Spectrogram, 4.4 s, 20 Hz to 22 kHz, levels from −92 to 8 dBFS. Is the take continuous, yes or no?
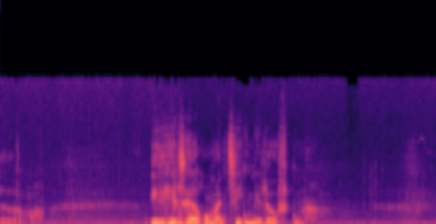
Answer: yes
